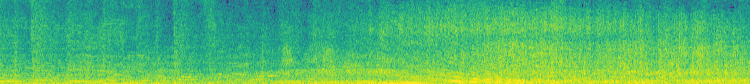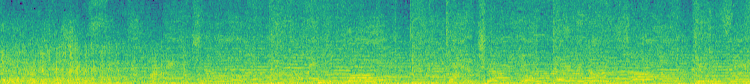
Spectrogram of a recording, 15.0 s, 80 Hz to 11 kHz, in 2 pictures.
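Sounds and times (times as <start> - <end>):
propeller plane flying past: 0.0 - 15.0.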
